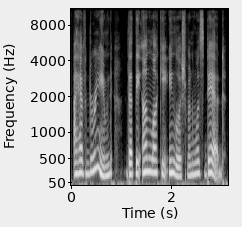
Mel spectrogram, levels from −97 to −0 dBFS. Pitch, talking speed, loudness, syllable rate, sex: 220 Hz, 170 wpm, -17 LUFS, 5.1 syllables/s, female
